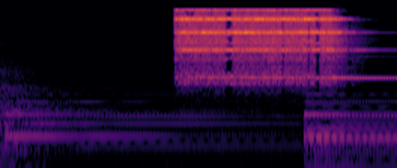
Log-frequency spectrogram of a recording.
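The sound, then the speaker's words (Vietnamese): An alarm clock rings with a bright, continuous metallic jangle that cuts in over a low sustained tone, holds steady for about a second and a half, then stops while lower tones carry on. “Tiếng chuông báo thức khiến cho tôi tỉnh giấc.”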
